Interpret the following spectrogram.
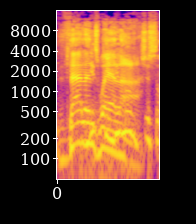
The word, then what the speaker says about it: Valenzuela: Venezuela. Venezuela. Did I not say it right? Should I just, can I just leave Valenzuela. Valenzuela.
